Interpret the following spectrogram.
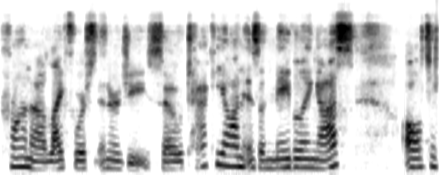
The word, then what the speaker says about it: tachyon: So tachion is spelled t a c h y o n. And that Greek Latin um origin word that tacky is like part of tachometer on your car.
